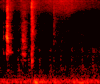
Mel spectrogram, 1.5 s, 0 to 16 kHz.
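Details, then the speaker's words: Chinese diesel heater in a box in a tent trailer, after running out of diesel (error E-08): faint sharp ticks in quick succession as the dosing pump is switched on to prime the empty line, clicking much faster than in normal running. "i've turned the pump on to prime because it had completely run out of diesel i'm quiet you can hear it luckily you don't have to prime very often because that would be pretty uh annoying"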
